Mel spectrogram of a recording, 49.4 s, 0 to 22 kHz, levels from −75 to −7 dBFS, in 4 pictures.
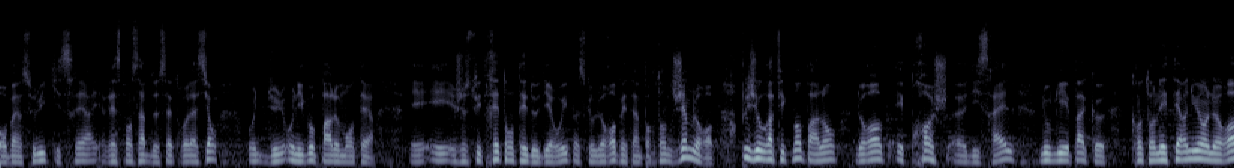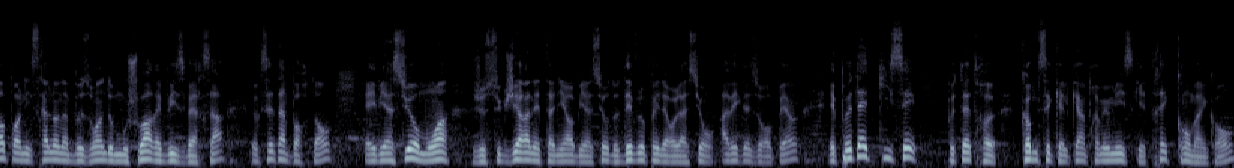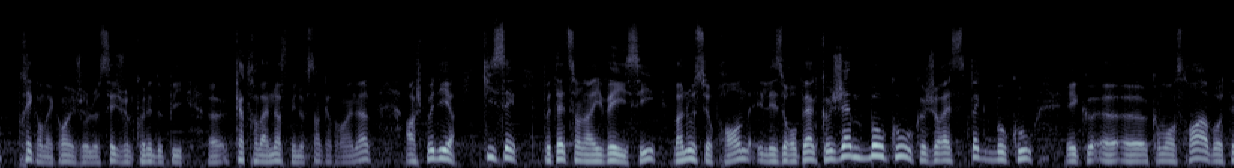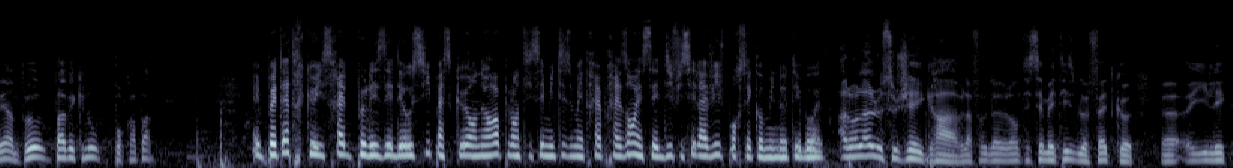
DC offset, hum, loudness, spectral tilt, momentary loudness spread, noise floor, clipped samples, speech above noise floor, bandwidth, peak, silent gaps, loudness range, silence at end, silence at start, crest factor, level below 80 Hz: under 0.1%; none; -35 LUFS; -6.5 dB/octave; 12 LU; -55 dBFS; under 0.1%; 21 dB; 15.5 kHz; -12 dBFS; none; 9 LU; 0.1 s; 0 s; 22 dB; -66 dBFS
